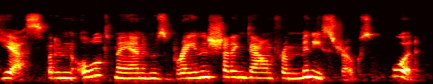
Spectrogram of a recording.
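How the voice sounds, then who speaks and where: A woman playing a gentle, persuasive, kind woman with a husky voice in an amateur table read. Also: fairly high pitch, unhurried, a little hiss or hum. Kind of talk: amateur at-home table read of a film script.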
